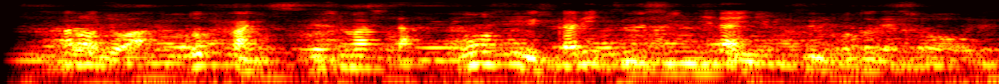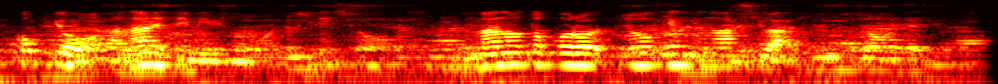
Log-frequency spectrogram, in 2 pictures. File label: male liverec; SiSEC11; underdetermined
